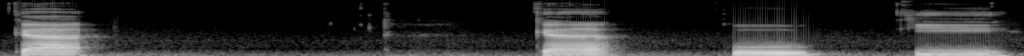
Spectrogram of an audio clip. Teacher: kaf is not full mouth, so you can keep your tongue at the bottom of your mouth · Next is kaf. So the makhraj of kaf is when the back of the tongue touches the palate. So remember, the difference is not as far back as qaf.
